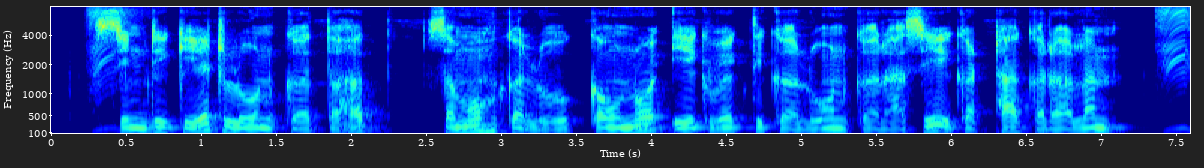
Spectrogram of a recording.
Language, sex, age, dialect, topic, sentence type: Bhojpuri, male, 25-30, Western, banking, statement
